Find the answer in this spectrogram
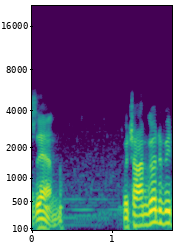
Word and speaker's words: Zen: this experience is dominant Zen of course is a Japanese word and uh it's spelled Zen and that is the Japanese way of pronouncing the Chinese word chan and this in turn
